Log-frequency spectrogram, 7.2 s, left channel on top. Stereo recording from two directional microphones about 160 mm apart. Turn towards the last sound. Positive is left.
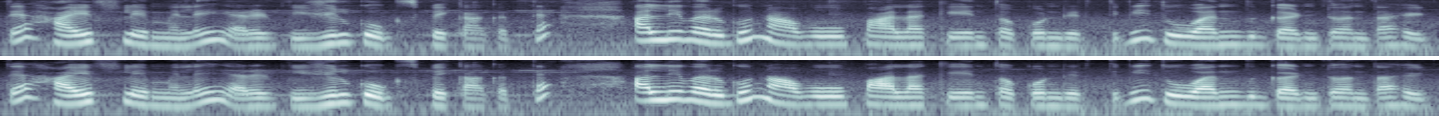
turn(degrees=0)  # may be behind; listen again after turning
